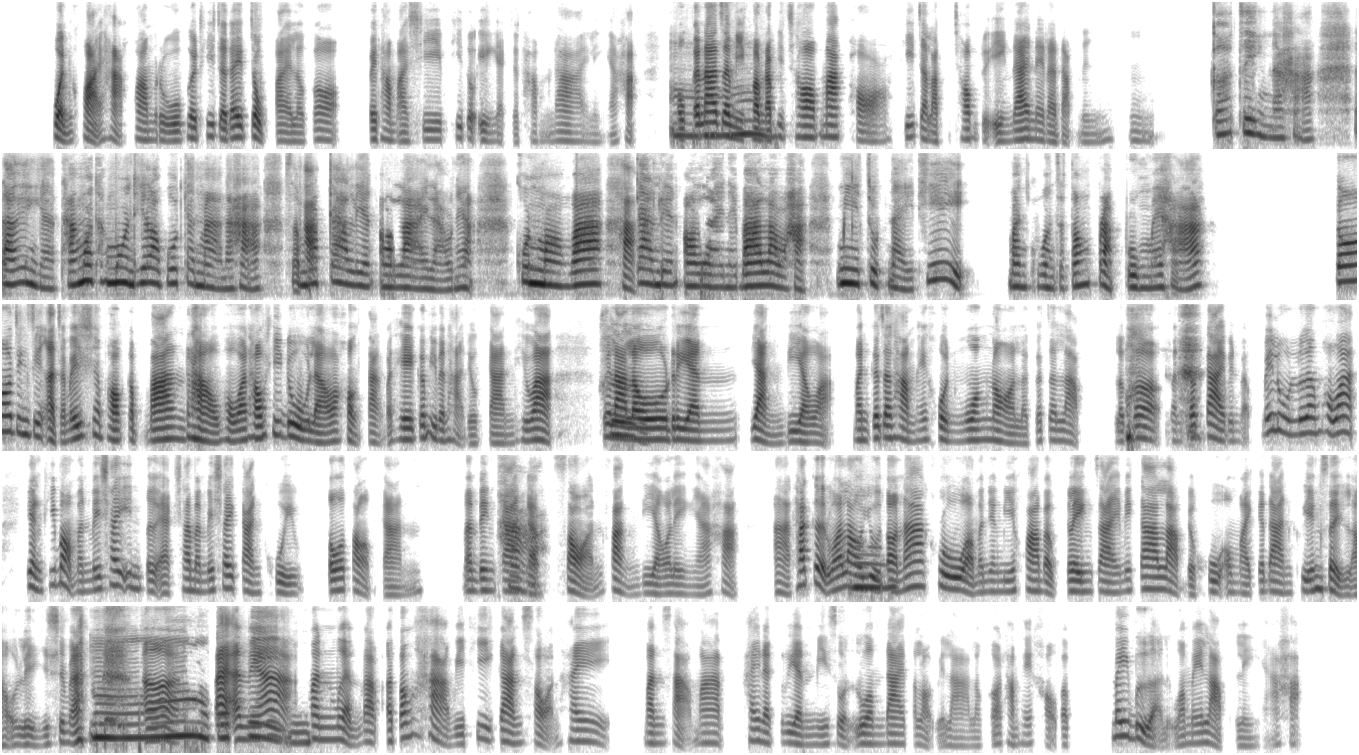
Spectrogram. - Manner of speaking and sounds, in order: "หนึ่ง" said as "นึ้ง"; other background noise; laughing while speaking: "เรา"; chuckle; in English: "interaction"; "กัน" said as "กั๊น"; "เขวี้ยง" said as "เควี๊ยง"; laughing while speaking: "เรา"; laughing while speaking: "ไหม ?"
- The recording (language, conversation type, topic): Thai, podcast, การเรียนออนไลน์เปลี่ยนแปลงการศึกษาอย่างไรในมุมมองของคุณ?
